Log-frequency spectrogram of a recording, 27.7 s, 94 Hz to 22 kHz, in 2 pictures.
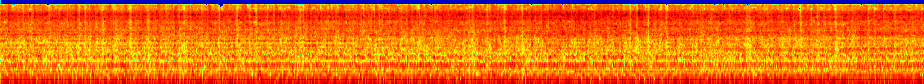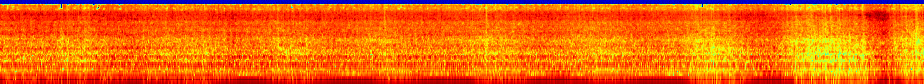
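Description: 427 LSX V8 engine running loud: a steady deep rumble for about the first half, then the engine note rising and falling again and again with the throttle, dropping off a couple of times near the end.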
